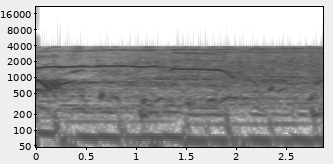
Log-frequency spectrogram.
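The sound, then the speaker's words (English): Audience cheers and whoops as a performer is welcomed onto a stage, a dense, steady roar of crowd voices with shouts and yells running through the whole stretch at a constant loud level. “I want you to put your hands together and welcome him to the stage.”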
